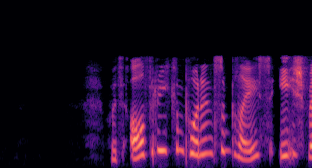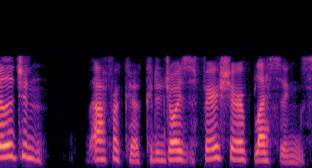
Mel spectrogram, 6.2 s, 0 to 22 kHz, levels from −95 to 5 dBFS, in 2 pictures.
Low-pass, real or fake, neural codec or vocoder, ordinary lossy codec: 5.4 kHz; real; none; AAC, 48 kbps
